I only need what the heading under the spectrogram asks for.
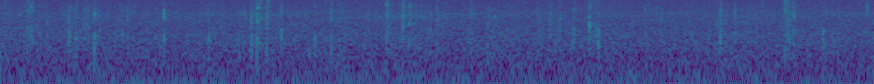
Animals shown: forest ambience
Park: Marsh-Billings-Rockefeller National Historical Park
